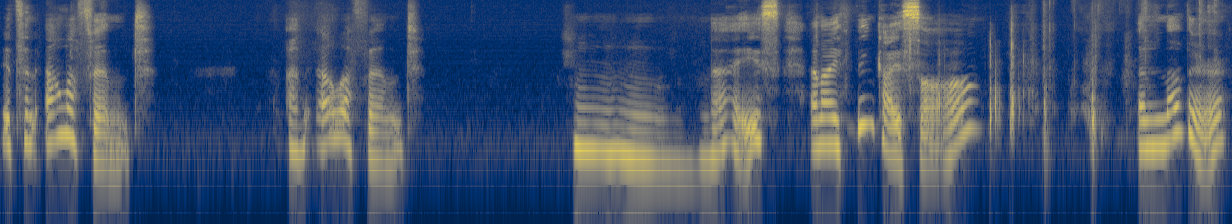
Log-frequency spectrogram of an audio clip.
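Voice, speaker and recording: A woman hosting a storytime for young children, reading aloud in a gentle, musing way and pausing to pose questions. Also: on the high side, sing-song, vocal fry. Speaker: children's library storytime host.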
